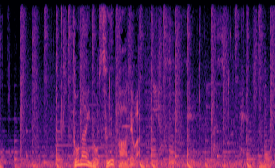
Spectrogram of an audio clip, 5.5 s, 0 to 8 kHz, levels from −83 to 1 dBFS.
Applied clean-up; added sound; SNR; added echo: none; Chewing, mastication + Train / Breathing; 19 dB; none.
